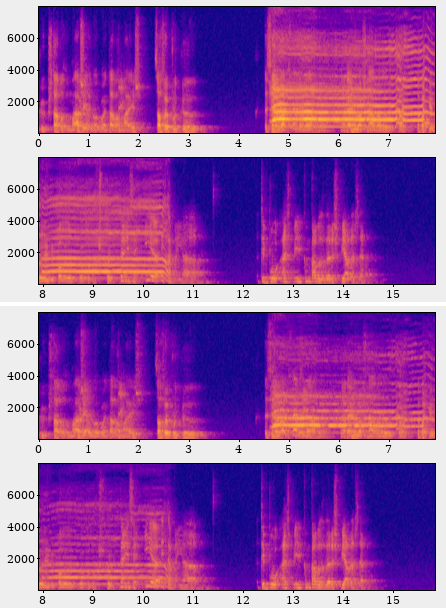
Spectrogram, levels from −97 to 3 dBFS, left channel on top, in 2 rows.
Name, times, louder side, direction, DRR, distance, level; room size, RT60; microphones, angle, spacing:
voice 1, 0.0-2.0 2.3-3.2 4.5-5.8 6.1-7.3 7.6-9.7, left 2 dB, 70° left, 4 dB, 0.7 m, -28 dB
voice 2, 0.8-1.1 1.6-1.8 5.1-5.6 6.0-7.0 9.5-11.3 12.4-14.4, right 1 dB, 10° right, 2 dB, 0.6 m, -31 dB
Screaming, 4.6-10.6, left 6 dB, 55° left, 0.3 m, -21 dB
9.7 x 3.8 x 2.7 m, 0.81 s
head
